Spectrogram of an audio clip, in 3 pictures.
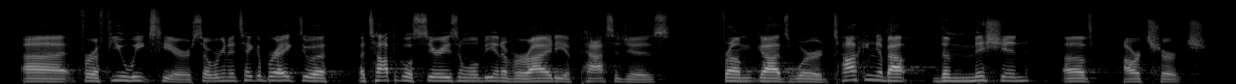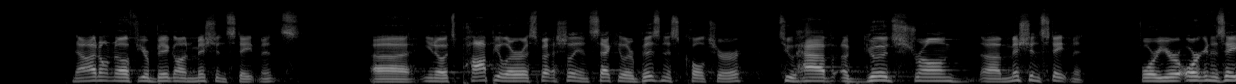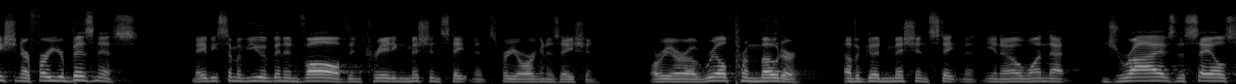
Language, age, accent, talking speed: English, 30-49, American, 165 wpm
